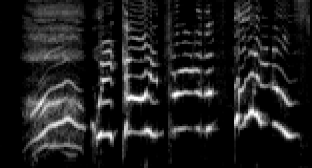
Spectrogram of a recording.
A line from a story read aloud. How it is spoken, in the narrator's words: squealed Nanny Ann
